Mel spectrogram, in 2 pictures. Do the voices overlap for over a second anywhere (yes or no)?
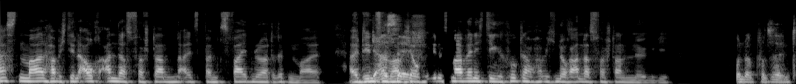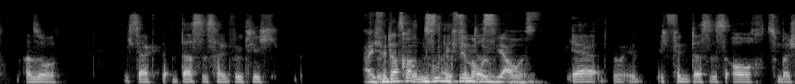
yes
